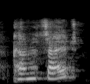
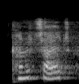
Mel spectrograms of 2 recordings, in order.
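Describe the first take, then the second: First: High squeak rising at the end; squeaking mouse, rising. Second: Very high squeaky mouse voice; squeaking mouse. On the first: Hurried hazel mouse squeaks while racing past. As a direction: squeak again, tossed over the shoulder. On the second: Hazel mouse brushes off the dormouse, squeaking. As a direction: squeak it out in a hurry. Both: Acted. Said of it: "fiepte die kleine Maus".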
